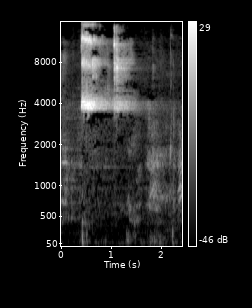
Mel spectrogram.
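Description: Basketball dribbled on a hardwood gym floor. About half a second in comes a loud, high, steady squeal that lasts about half a second and is the loudest sound.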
